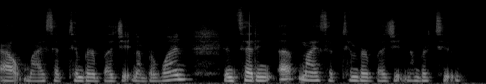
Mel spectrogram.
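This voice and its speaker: With an American accent, a woman speaks at a fairly low pitch in a dark, mellow tone. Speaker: budgeting YouTuber. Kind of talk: tutorial. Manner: casual, filler-heavy.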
